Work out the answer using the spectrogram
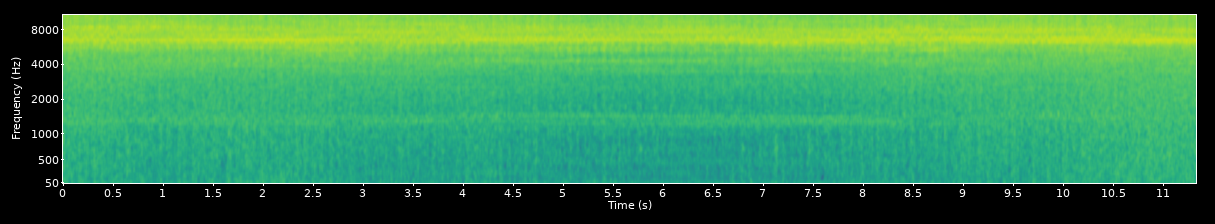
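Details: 2006 Toyota Corolla petrol engine: thin, high, steady squeal only in cold, especially moist weather, rising in pitch with speed; engine squeal of unclear cause.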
